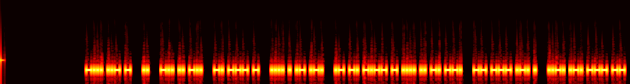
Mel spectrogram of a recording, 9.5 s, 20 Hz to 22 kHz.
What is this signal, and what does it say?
Morse code, heard as a keyed tone, about 46 wpm, 700 Hz. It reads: BUT I DID NOT HEAR ANYTHING MORE FROM
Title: Sentences from Top 1000 Words - Review Part 4 - 45wpm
